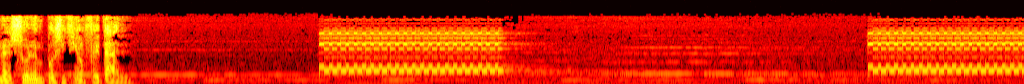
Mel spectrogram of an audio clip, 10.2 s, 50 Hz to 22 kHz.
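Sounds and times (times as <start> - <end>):
speech: 0.0 - 1.4
telephone ringing with electronic trill: 3.2 - 5.3, 8.7 - 10.2.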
